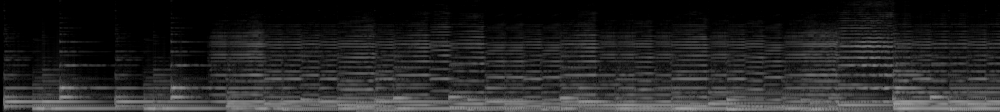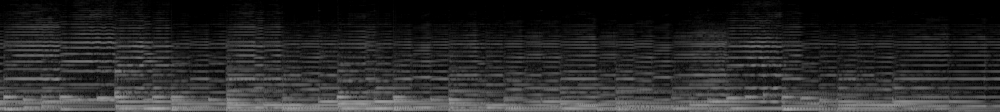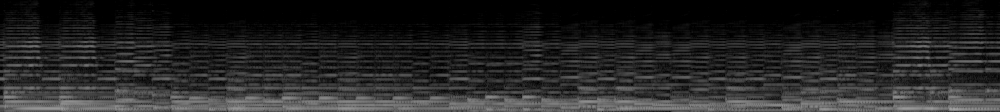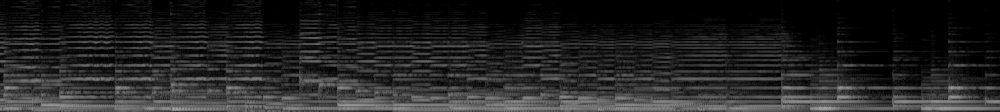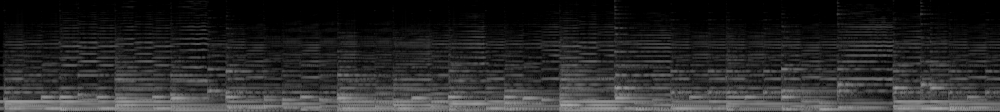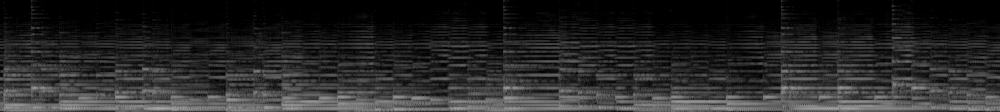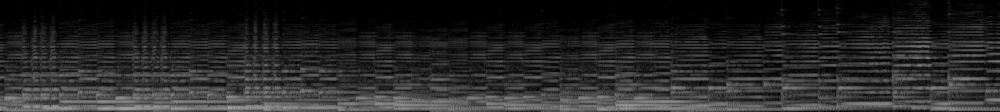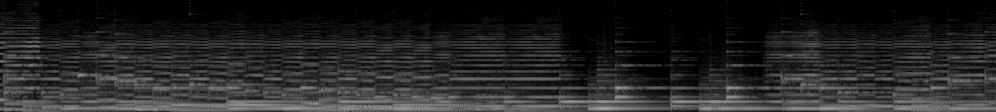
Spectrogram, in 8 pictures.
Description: The Harp part is playable on either Lever or Pedal Harps.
